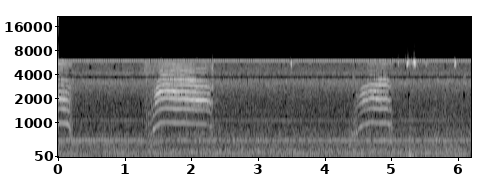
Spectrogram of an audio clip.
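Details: Hungry pet cat at noon, around a chicken meal, giving two drawn-out meows with rich harmonics, rising then falling, about three seconds apart, over a steady background hum.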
